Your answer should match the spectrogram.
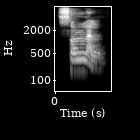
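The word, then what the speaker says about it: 설날: Solnal. Nah, solnal ini hari raya Korea. Solal, jadi dibaca L-nya double.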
